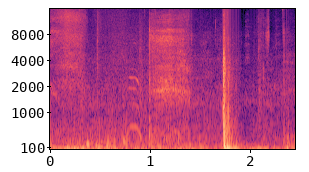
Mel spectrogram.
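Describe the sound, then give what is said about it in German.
A car door is opened, needing more force than expected, with a single sharp mechanical clunk from the latch. Low rumbling and faint shuffling noises surround it, with no one speaking. “Wir gehen die Tür auf? Achso. Okay, ich habe ich hab gedacht, es geht viel leichter.”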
